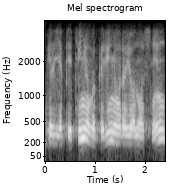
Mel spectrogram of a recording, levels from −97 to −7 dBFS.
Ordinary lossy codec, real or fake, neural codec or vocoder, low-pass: Opus, 24 kbps; fake; codec, 16 kHz, 16 kbps, FreqCodec, smaller model; 3.6 kHz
